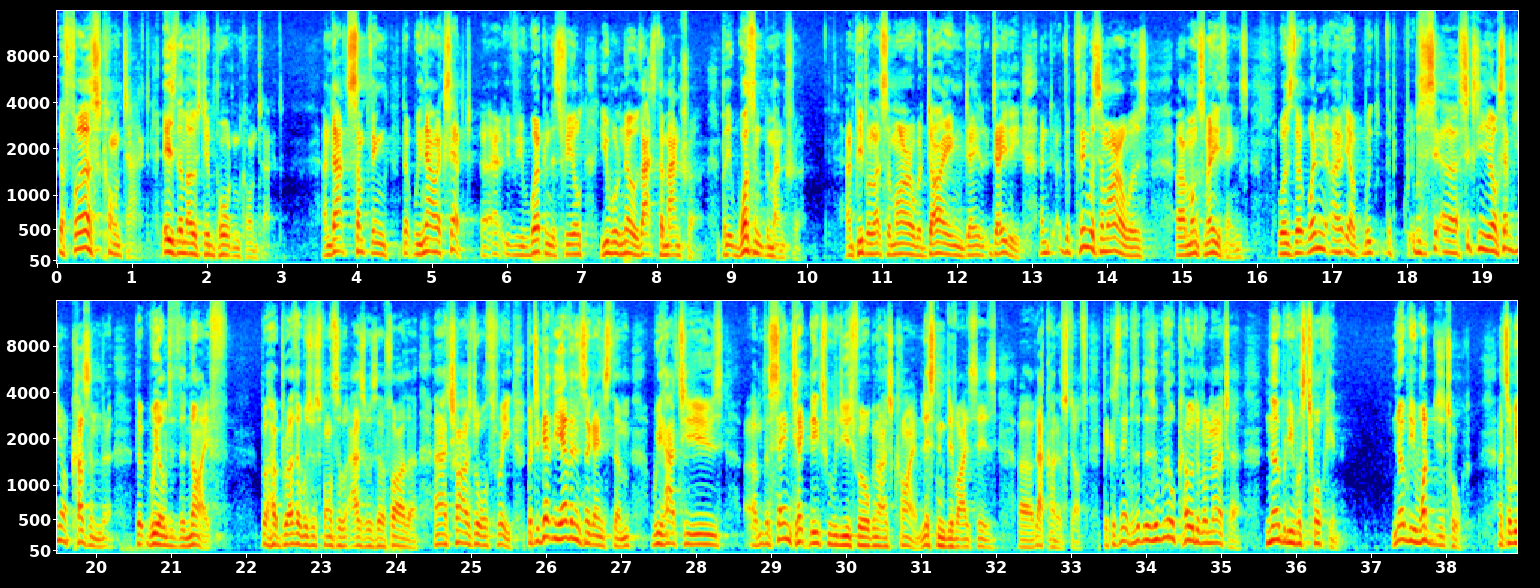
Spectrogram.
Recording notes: recorded in the Howard Assembly Room in February 2022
